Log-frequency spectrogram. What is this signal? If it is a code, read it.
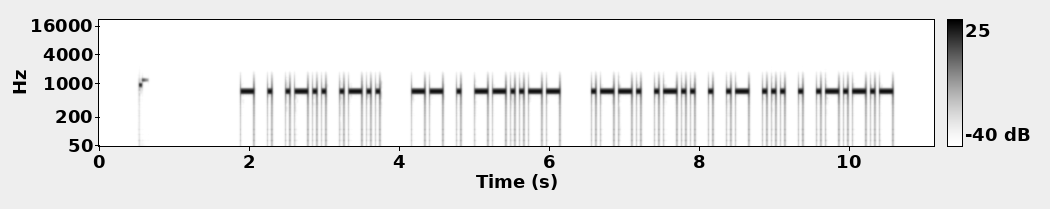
Morse code, heard as a keyed tone, about 20 wpm, 700 Hz. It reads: TELL ME, PLEASE.
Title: Sentences from Top 1500 Words 20wpm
